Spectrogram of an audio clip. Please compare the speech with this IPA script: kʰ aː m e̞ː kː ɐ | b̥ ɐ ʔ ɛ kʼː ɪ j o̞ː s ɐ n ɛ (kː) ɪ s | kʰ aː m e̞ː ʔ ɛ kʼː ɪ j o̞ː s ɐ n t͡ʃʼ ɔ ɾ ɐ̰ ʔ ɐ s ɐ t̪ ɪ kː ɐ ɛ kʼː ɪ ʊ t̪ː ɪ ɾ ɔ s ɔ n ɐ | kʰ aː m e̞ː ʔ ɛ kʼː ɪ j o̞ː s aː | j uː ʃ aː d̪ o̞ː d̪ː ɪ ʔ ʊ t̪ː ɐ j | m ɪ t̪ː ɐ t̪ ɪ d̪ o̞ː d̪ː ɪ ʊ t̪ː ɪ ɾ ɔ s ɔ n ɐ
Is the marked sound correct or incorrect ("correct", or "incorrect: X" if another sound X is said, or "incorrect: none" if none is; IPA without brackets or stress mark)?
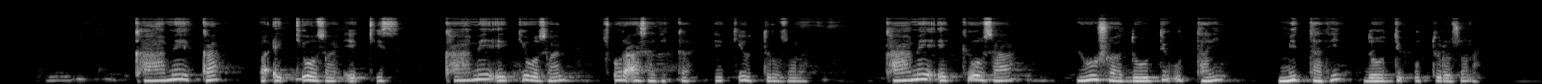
incorrect: kʼː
